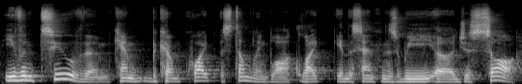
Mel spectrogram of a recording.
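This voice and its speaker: Man with a Portuguese accent teaching pronunciation. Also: medium pitch. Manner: explains with examples, slow deliberate demonstration words, some stammered restarts. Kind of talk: video lesson to camera.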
